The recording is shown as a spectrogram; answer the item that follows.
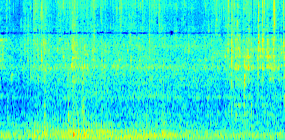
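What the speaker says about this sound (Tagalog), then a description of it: "Huhugasan na natin." Ampalaya (bitter gourd) being washed in a basin of dark, dirty water, with steady sloshing and splashing of water close by, continuous throughout and with no talking.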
